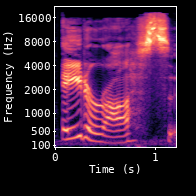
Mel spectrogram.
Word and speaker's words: Edoras: And so now the next part of doing that task is going to Edoras, is basically how they say it.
